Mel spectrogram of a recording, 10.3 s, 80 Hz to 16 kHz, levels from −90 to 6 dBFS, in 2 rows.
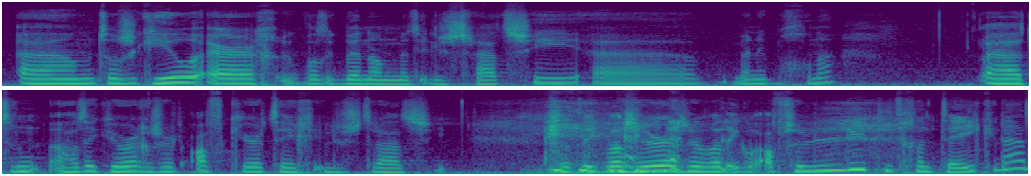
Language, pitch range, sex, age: English, 170-210 Hz, female, 20-39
